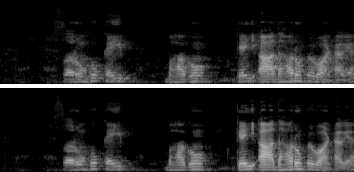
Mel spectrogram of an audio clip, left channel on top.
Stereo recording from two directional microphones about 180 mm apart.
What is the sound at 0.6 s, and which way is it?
A man's voice, 25° right (ahead or behind).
